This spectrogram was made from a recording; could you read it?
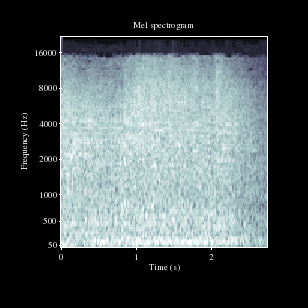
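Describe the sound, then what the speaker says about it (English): Umbrella's Antarctica base self-destructs in the Resident Evil video game with a loud, sustained, rumbling roar that fills the scene for nearly three seconds before easing slightly. "That's a big explosion."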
